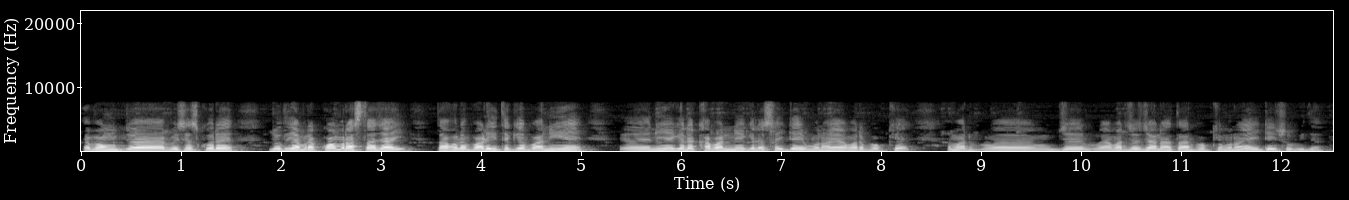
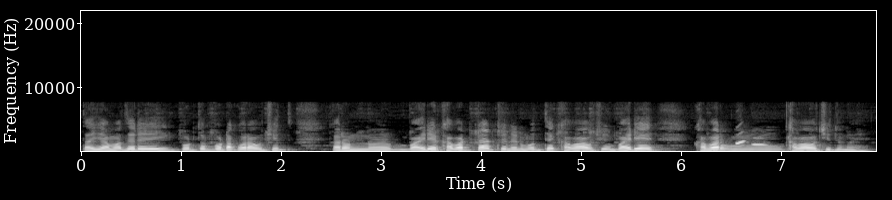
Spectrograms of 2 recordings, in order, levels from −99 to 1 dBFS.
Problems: constant background noise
